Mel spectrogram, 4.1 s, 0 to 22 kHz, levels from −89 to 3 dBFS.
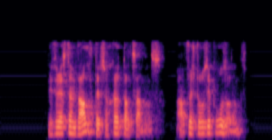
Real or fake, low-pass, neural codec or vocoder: fake; 7.2 kHz; vocoder, 22.05 kHz, 80 mel bands, HiFi-GAN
